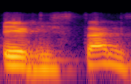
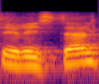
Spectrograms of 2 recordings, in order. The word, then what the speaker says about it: éristale: Alors, éristale, ça s'écrit comment? E-R-I-S-T-A-L-E, comme ça se prononce presque, et elle fait partie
